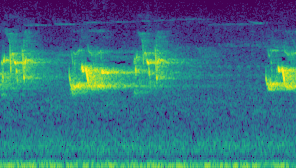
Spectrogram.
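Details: American robin giving bright whistled phrases, three slurred notes with a short gap before the last, over low background hiss.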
